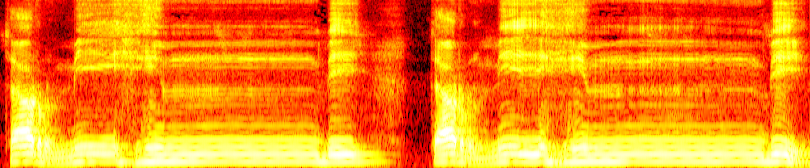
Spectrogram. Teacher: Chunki ba bilan mim harfini mahraji bir-biriga juda yaqin bir joydan chiqadi. Shuning uchun buni mimni ba harfidan oldin kelgan, ya'ni ba harfidan oldin kelgan mimni demak ushlab turiladi. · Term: G'unna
